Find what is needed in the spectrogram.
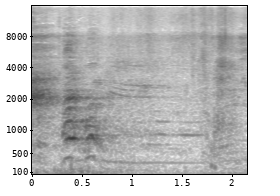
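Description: A person coughs once at the start, then puppies make short pitched whines or yelps.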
